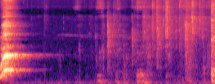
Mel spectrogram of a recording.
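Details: A Pekingese indoors gives one sharp, loud, tonal bark right at the start that fades quickly, followed by near silence with faint soft rustles and muffled sounds.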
